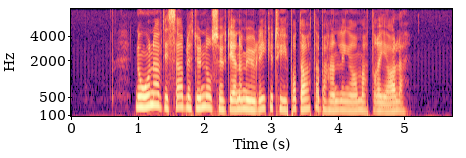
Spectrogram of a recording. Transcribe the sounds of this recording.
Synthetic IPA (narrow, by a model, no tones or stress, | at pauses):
nuːənɑːʋd̪ɪsəhæːʁblɪt̪ʉnəʁsøːkt̪jɛnɔmʉːliːkət̪ʰyːpəʁd̪ɑːt̪ɑbəɦɑnd̪lɪŋəʁɔmɑt̪əʁɪɑːlə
